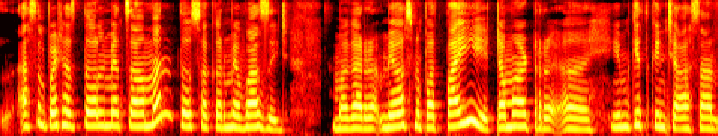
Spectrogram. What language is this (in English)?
Kashmiri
